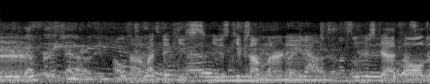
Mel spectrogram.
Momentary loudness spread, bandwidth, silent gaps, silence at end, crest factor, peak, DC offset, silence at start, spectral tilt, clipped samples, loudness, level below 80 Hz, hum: 5 LU; 8 kHz; none; 0 s; 16 dB; -4 dBFS; under 0.1%; 0 s; -5 dB/octave; under 0.1%; -21 LUFS; -48 dBFS; none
